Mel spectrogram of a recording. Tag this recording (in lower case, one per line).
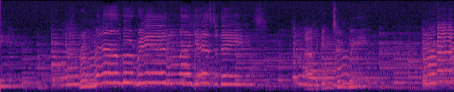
music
